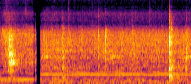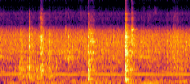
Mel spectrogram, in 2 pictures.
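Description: Macaroni and shredded cabbage sizzling in a frying pan while a metal spatula stirs and tosses it, with a few sharp scrapes and clicks of the spatula against the pan. The sound drops out for a moment under a second in.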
